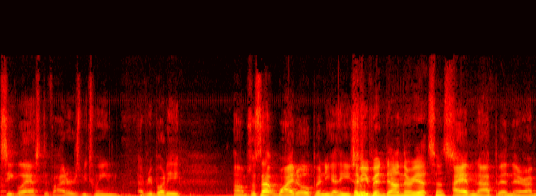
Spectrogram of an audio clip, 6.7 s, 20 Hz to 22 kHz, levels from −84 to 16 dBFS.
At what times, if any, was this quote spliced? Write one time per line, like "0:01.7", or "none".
none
